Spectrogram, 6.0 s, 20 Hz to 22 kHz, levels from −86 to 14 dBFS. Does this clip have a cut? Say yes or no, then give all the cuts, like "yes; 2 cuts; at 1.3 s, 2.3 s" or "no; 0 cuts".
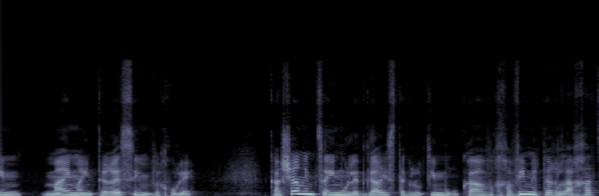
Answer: no; 0 cuts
